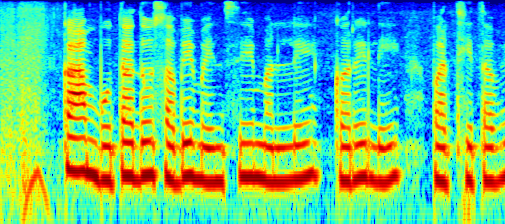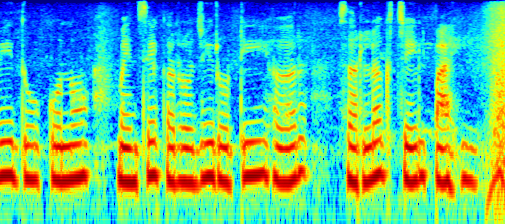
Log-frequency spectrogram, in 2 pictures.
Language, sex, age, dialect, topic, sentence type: Chhattisgarhi, female, 31-35, Northern/Bhandar, agriculture, statement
